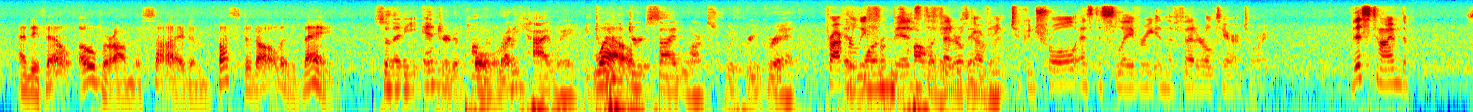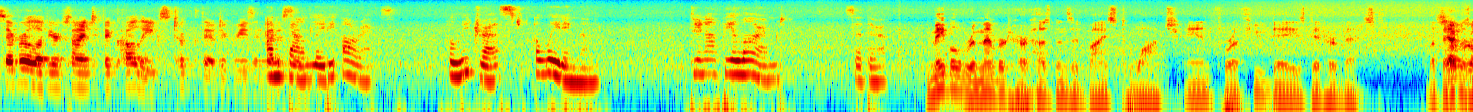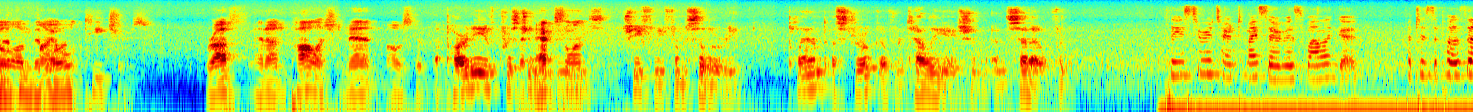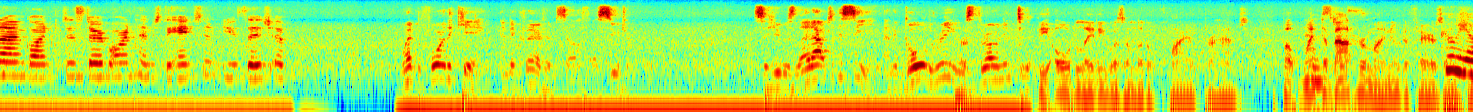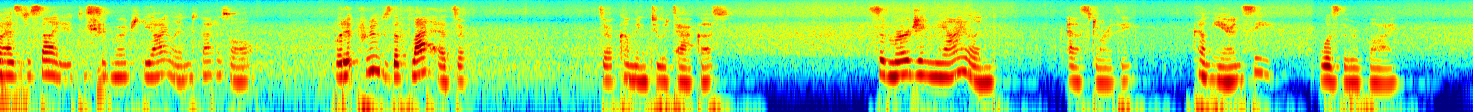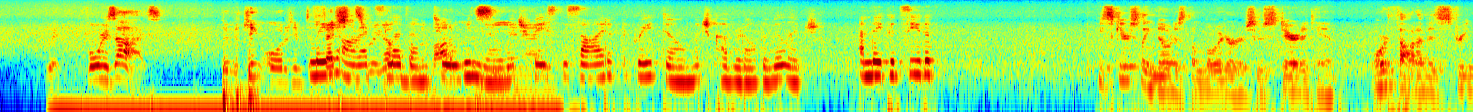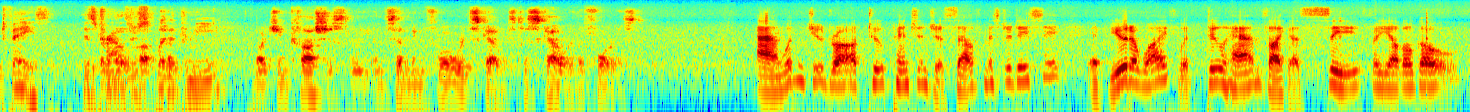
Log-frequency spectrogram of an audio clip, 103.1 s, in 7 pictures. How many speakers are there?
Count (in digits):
10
